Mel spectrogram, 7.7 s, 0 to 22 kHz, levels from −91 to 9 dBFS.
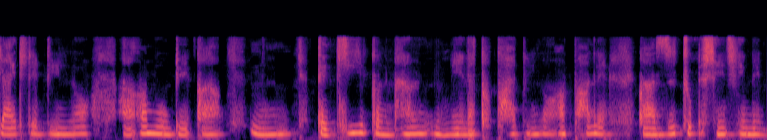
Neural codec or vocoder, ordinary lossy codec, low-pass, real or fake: codec, 16 kHz in and 24 kHz out, 0.6 kbps, FireRedTTS-2 codec; none; 7.2 kHz; fake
